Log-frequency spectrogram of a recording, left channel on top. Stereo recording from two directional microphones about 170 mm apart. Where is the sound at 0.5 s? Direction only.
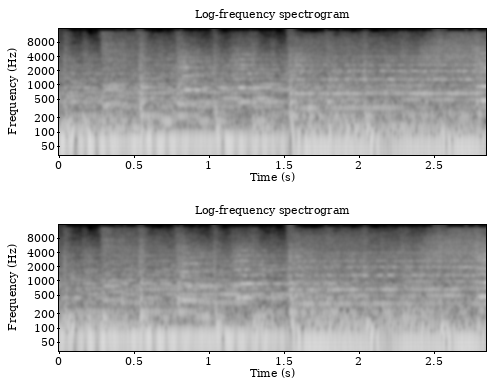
Centre (ahead or behind).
